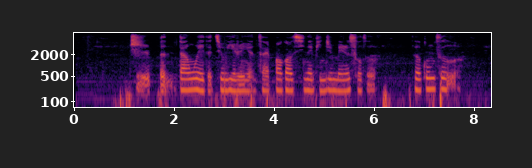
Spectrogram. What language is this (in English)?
Chinese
